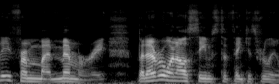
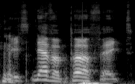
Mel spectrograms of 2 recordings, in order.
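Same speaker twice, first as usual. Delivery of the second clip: put-on British English accent, spoken louder; 7 dB louder than usual. Replying to talk about the weather, slipping into an english accent. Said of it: "That's [name]'s first English accent on the podcast".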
